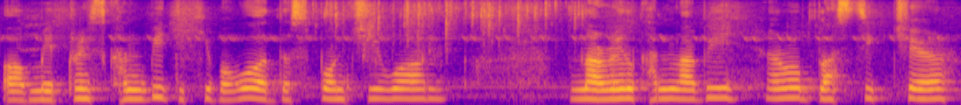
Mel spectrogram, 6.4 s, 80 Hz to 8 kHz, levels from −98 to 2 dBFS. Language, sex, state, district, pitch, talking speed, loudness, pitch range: Nagamese, female, Nagaland, Dimapur, 215 Hz, 130 wpm, -20 LUFS, 210-225 Hz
